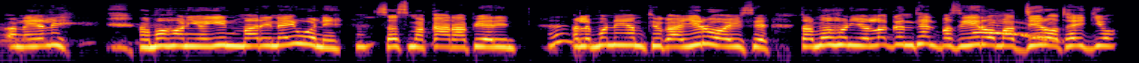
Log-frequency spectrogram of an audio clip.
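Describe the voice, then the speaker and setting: A woman's voice: very high-pitched, steady tone, fast, a bit bright, faint music behind. A woman, gossiping and lamenting in a rustic comedy sketch.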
